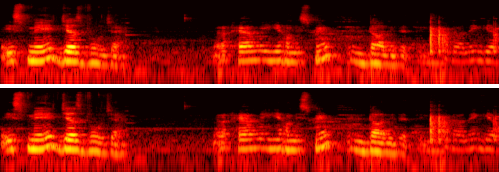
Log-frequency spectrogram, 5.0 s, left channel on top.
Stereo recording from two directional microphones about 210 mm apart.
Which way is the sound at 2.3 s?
45° right (ahead or behind).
